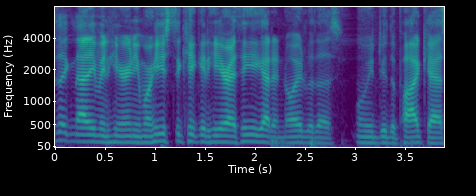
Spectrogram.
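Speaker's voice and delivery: normal talking voice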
